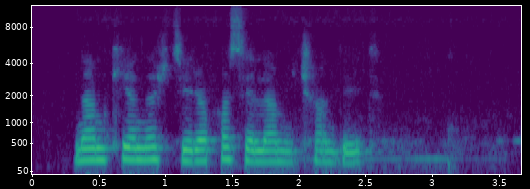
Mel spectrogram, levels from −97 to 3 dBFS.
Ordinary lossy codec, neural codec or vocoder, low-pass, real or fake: Opus, 16 kbps; none; 10.8 kHz; real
